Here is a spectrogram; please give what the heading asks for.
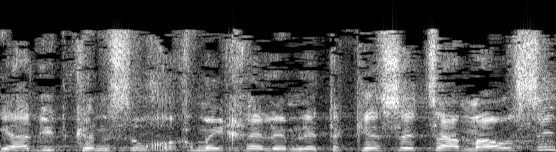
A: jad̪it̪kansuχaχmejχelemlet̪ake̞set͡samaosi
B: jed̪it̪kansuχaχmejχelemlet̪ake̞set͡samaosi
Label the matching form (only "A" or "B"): A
